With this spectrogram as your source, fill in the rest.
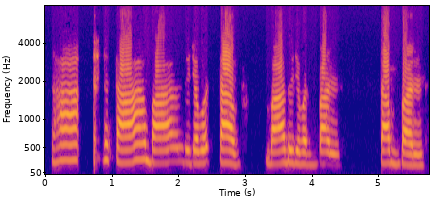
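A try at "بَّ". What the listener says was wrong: দু জবর বলছেন, এক জবর বলতে হবে। তা বা জবর তাব। বা দু জবর বান।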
